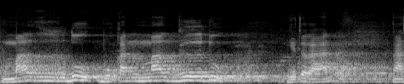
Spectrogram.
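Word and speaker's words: المغضوب: Ghairil magdu itu harusnya magdu, bukan magedu.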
